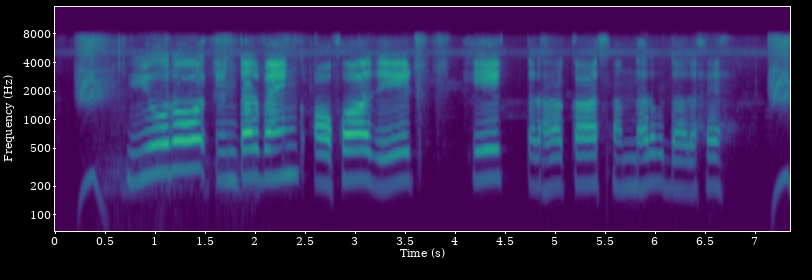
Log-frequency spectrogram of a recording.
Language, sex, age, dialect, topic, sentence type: Hindi, female, 41-45, Garhwali, banking, statement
